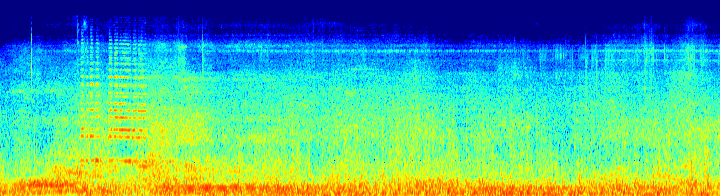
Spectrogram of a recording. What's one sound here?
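Motorbike engines and traffic drone nearby.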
